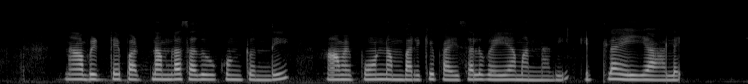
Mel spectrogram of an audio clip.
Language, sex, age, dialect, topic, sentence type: Telugu, male, 56-60, Telangana, banking, question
